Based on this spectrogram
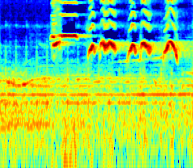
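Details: White-rumped shama, Wonosobo, Central Java, with a short burst of rough 'tembakan' song meant to stir rival birds to fight: five rapid arched whistled notes, each bright and clipped, following a thin high tone.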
